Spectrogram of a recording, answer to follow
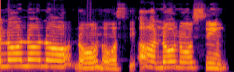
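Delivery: high, loud mock refusal; mock chat voice. Streamer imitating a viewer refusing singing, high and loud. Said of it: "And somebody say".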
